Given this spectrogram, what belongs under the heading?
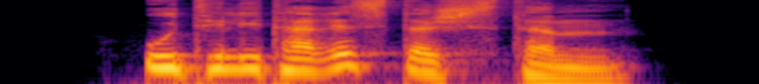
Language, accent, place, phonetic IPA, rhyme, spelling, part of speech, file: German, Germany, Berlin, [utilitaˈʁɪstɪʃstəm], -ɪstɪʃstəm, utilitaristischstem, adjective, De-utilitaristischstem.ogg
- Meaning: strong dative masculine/neuter singular superlative degree of utilitaristisch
